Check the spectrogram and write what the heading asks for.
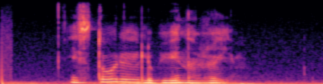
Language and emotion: Russian, sad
